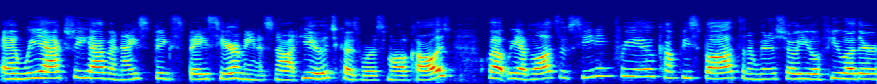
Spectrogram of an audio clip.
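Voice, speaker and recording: Pitch varies in an ordinary way while the loudness swings a lot. The background is quiet. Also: woman. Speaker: college library resource manager. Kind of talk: online information session presentation. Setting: video call from her office. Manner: fast; chatty, animated.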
